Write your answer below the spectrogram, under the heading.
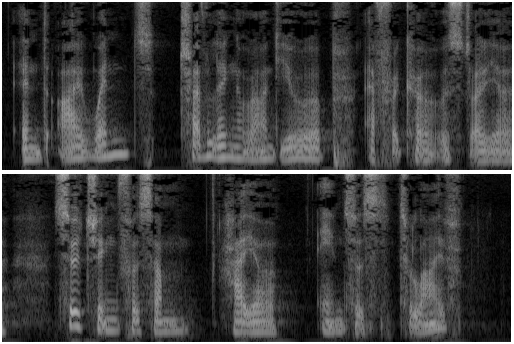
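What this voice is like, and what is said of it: Accent with slight Australian tinge. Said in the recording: “my accent has a bit of a tinge of Aussie accent”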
